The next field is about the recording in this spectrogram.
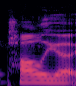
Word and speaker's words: Paglia: I met Camille Paglia. I have to remember to pronounce it with the soft G at a book signing years ago with my sister.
